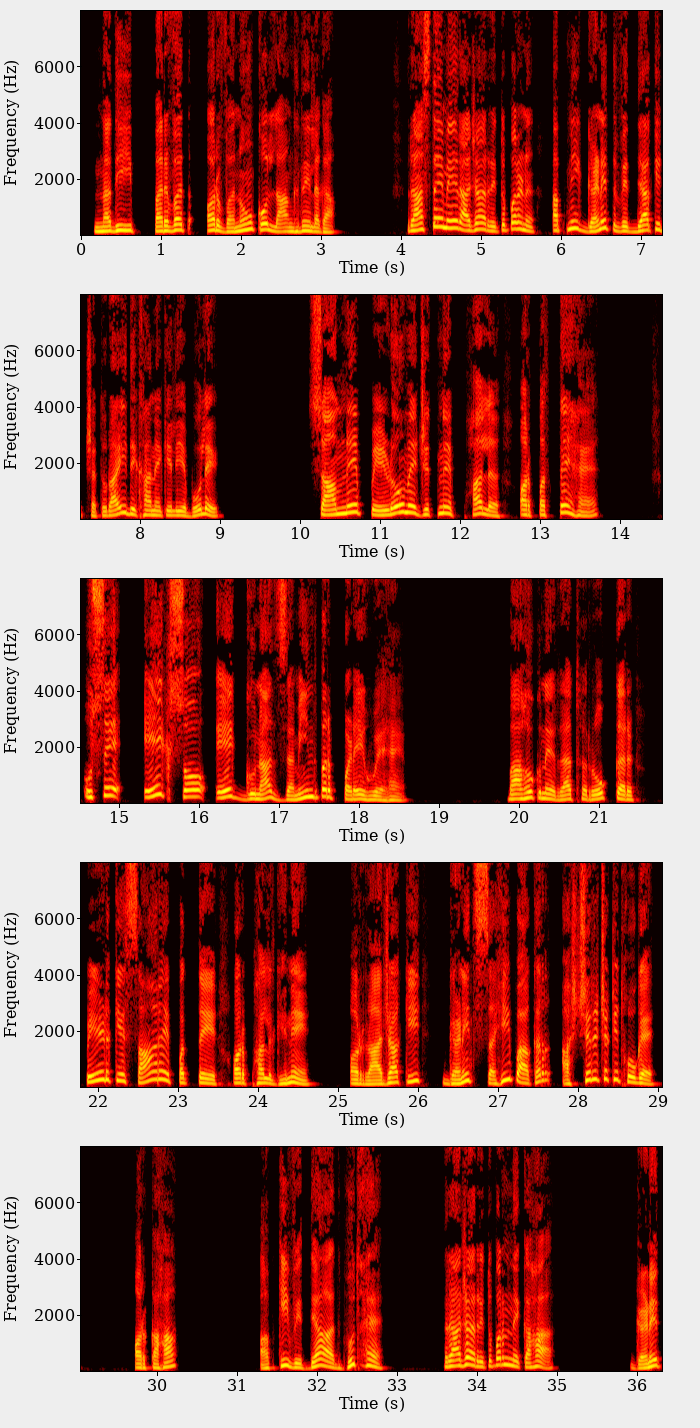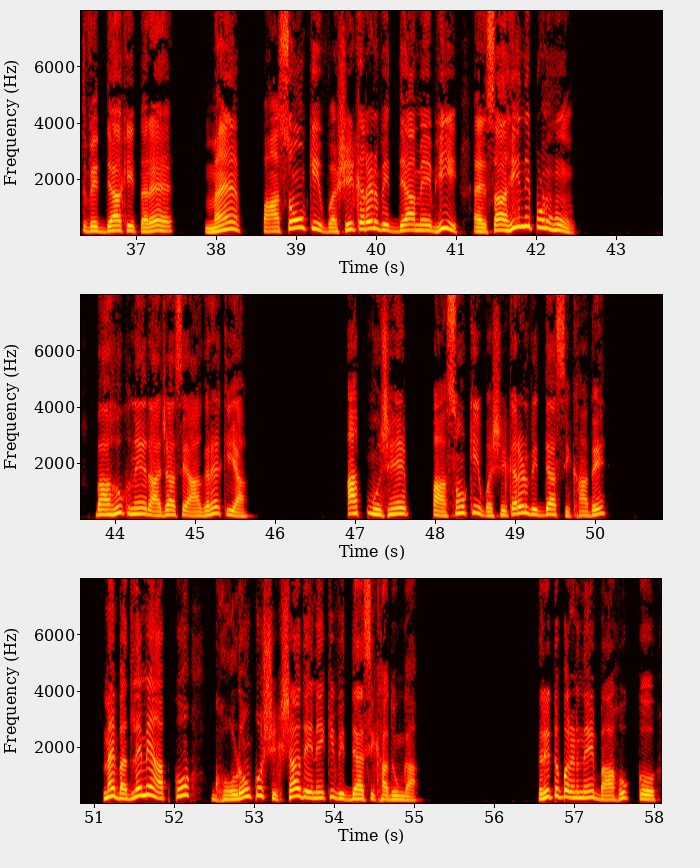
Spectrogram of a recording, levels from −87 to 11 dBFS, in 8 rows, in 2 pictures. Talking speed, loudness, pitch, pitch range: 115 wpm, -21 LUFS, 170 Hz, 135-210 Hz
